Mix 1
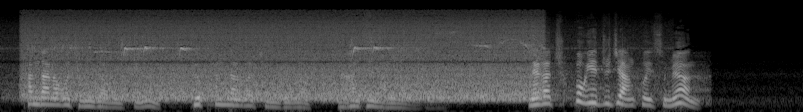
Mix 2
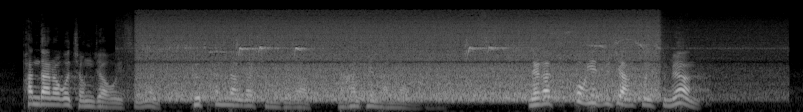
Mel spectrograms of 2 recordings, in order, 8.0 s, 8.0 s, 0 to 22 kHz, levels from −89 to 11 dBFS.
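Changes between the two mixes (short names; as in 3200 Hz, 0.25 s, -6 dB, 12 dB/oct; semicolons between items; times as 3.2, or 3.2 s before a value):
speech: add fifteen-band EQ 250 Hz -6 dB, 630 Hz +7 dB, 4000 Hz -5 dB; background: entry +1.15 s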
